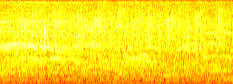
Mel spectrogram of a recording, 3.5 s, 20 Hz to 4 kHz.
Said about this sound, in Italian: 6 e 7 giugno, Uniti per Calvi. È la volta dell'assessore uscente Remo Cipro, un grande applauso.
